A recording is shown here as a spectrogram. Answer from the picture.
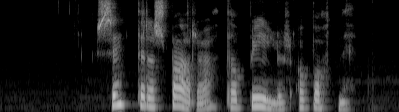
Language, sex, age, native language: Icelandic, female, 30-39, Icelandic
